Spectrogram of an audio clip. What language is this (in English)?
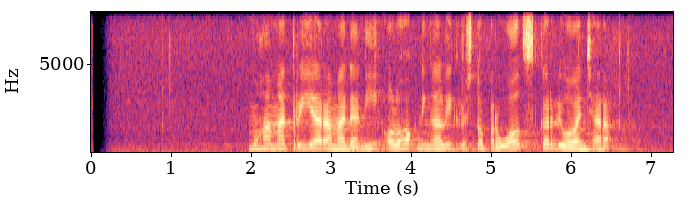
Sundanese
